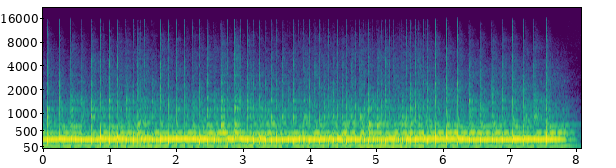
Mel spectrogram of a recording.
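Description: Conga drum played with a fast, even stream of open-tone strokes from alternating hands, the fingers striking near the rim so the skin rings with a clear, steady pitch. The run stops just before the end.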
